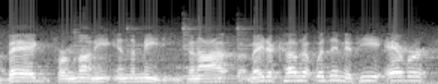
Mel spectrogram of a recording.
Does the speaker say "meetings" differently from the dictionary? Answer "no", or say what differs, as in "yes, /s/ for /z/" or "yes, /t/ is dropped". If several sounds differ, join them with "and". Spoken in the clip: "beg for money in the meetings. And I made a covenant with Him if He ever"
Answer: no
